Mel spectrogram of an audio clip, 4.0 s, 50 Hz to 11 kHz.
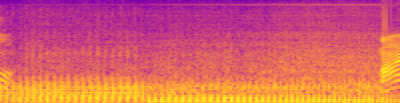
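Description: Single-cylinder 150 cc motorcycle engine running under way, with wind and road noise. About a second and a half in, the engine note drops to a lower, fuller pitch.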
